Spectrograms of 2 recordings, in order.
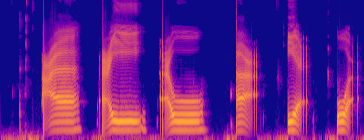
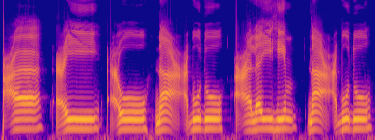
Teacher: huruf ain itu dilafalkan tepat dari bagian tengah tenggorokan kita, tepatnya pada bagian katup epiglotis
